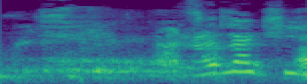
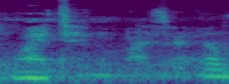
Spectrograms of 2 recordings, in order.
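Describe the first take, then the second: First: Slow whispered repeat. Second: Said in the usual way. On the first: Real, not acted. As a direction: breathe it out slowly, whispering. Kid claiming the channel.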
